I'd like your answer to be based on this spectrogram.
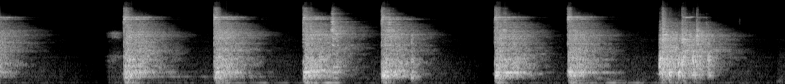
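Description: A wiper seal is tapped into a CASE swing cylinder using a socket, giving eight sharp metallic hammer strikes at an uneven pace, loud and close with brief ringing after each.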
